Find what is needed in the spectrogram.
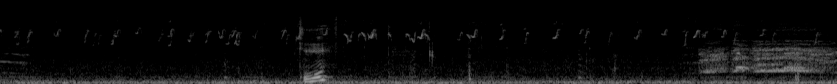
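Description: Young chicks peeping, many short high peeps overlapping. Near the end a longer chicken call.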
